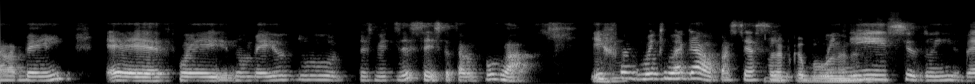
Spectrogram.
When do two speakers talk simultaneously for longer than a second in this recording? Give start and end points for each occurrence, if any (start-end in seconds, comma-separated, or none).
7.6-9.1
